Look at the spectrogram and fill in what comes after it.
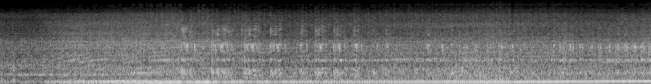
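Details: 2005 Jeep Grand Cherokee WK 5.7, 136k miles, accelerating uphill: a steady low drone with a faint tone creeping upward under load. Differential or drivetrain noise is suspected, not confirmed. In stereo, right channel is toward the axle and left toward the driveshaft.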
